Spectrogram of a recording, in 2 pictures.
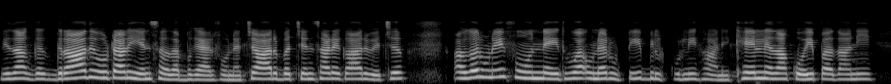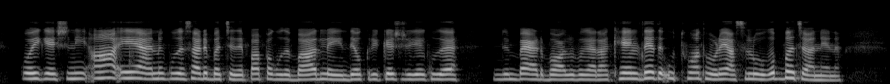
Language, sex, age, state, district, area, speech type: Dogri, female, 30-45, Jammu and Kashmir, Samba, rural, spontaneous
